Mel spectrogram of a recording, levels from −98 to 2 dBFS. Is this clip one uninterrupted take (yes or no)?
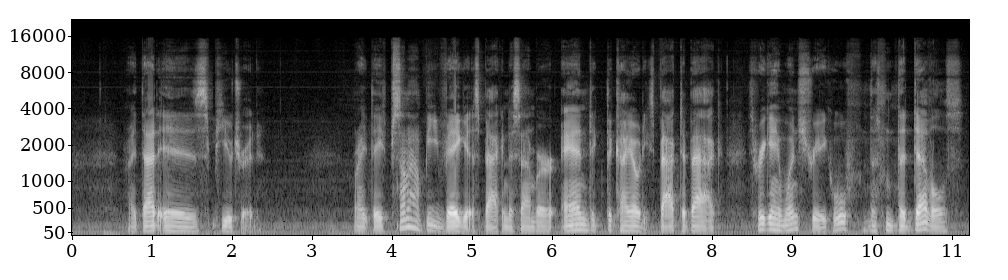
no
